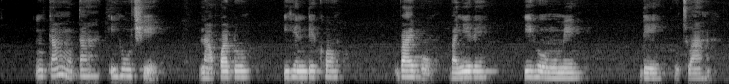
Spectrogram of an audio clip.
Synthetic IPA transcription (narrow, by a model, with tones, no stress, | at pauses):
ŋ̩˨ka˨m̩˦mʊ˨ta˦ | i˦ɦu˦t͡ʃi˨ḛ˨ | na˨a˨kʷa˦dʊ˦ | i˦ɦe˦n̩˦dɪ˦kʰɔ˦ | ba˦ɪ˦bʊ˨ | ba˨ɲe˦ɾe˦ | i˦ɦo˦˨mu˨me˦ | dɪ˨ | u˨tu˨a˦ɦʊ˨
